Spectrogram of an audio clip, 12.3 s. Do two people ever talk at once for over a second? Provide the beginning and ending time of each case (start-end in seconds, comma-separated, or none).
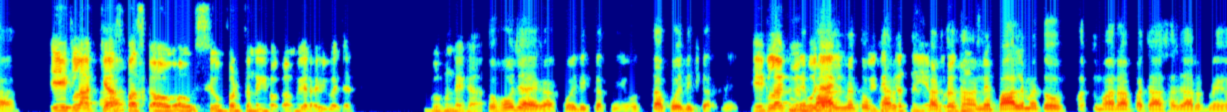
8.0-10.0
